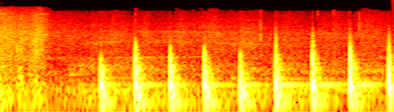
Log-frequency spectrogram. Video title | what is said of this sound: Land Rover Defender Soundproofing: Quiet Cabin, Amazing Sound! | so much more solid I'm sure that's coming across well cuz that's very very noticeable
